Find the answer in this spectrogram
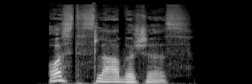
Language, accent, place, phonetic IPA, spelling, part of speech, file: German, Germany, Berlin, [ˈɔstˌslaːvɪʃəs], ostslawisches, adjective, De-ostslawisches.ogg
- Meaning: strong/mixed nominative/accusative neuter singular of ostslawisch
